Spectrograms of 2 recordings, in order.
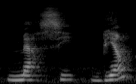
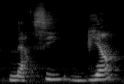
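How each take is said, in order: Both takes have the same delivery.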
